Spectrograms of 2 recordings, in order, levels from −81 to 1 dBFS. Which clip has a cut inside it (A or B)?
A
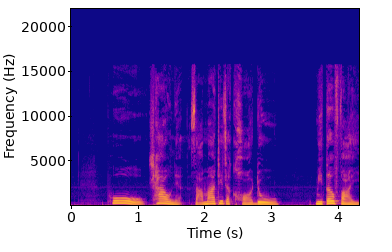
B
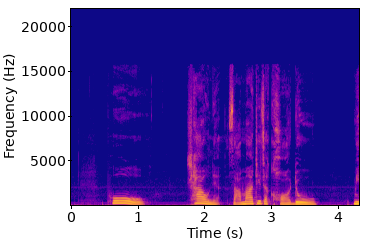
A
